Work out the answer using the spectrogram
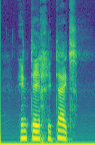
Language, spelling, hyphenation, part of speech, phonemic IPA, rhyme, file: Dutch, integriteit, in‧te‧gri‧teit, noun, /ˌɪn.teː.ɣriˈtɛi̯t/, -ɛi̯t, Nl-integriteit.ogg
- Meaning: 1. integrity, probity, rectitude 2. integrity, completeness, wholeness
